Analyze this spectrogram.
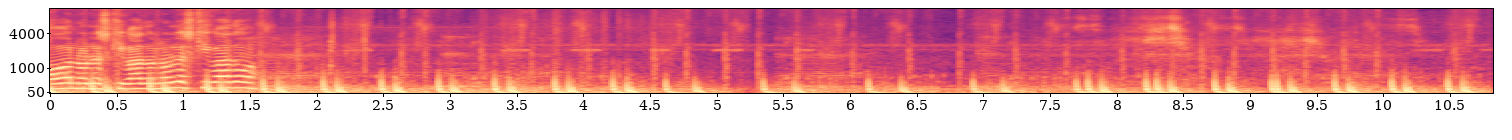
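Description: Footsteps tap steadily on pavement.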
